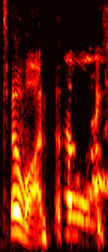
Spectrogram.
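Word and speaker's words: Tuon: Toan. As in toe.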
